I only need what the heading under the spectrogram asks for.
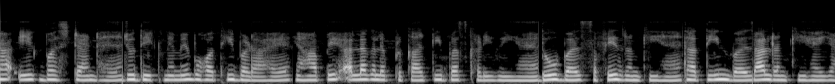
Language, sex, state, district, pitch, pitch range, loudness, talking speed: Bhojpuri, female, Uttar Pradesh, Gorakhpur, 205 Hz, 195-215 Hz, -17 LUFS, 250 wpm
